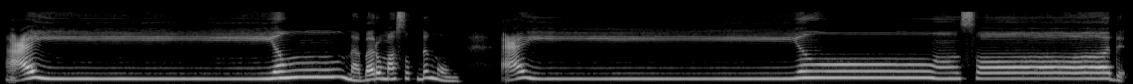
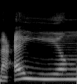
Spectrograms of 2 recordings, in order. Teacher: ai, i-nya dulu, ya-nya dulu dibaca 6 harokat, baru didengungkan.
